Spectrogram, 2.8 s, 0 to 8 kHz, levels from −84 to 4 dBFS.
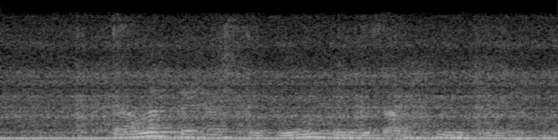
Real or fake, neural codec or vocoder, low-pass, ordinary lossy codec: real; none; 7.2 kHz; AAC, 32 kbps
